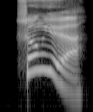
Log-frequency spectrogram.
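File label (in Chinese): "生育", Chinese; HSK6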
